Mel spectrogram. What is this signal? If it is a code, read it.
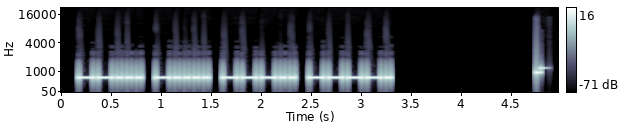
Morse code, heard as a keyed tone, about 25 wpm, 700 Hz. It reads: 7689
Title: Numbers - 4-Digit 25wpm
